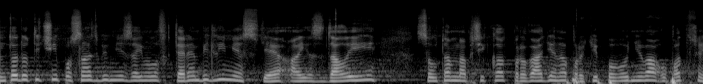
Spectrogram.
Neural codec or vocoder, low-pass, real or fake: autoencoder, 48 kHz, 128 numbers a frame, DAC-VAE, trained on Japanese speech; 14.4 kHz; fake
